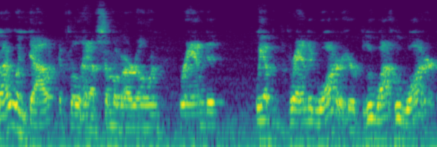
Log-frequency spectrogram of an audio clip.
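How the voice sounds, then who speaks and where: A man with an American accent speaks at a moderate pace, his medium pitch showing ordinary variation. Audible room echo and noticeable background noise are present. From US Midwest, Chicago area. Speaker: baseball team owner. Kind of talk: interview.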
